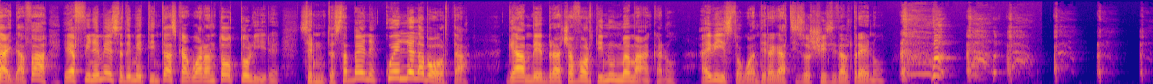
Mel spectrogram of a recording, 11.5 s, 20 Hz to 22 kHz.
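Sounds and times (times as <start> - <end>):
speech: 0.0 - 9.8
man lying on the ground coughing: 9.0 - 11.5.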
